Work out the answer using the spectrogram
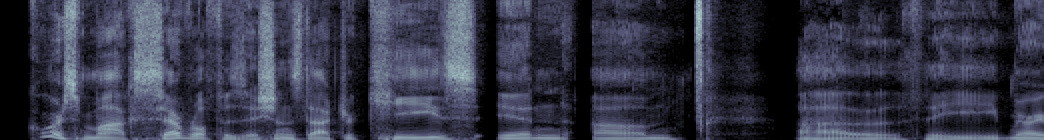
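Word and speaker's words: Caius: after Dr Keys who is the founder of keys College Cambridge no kidding that's it's pronounced keys I think it's it's even though it's C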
